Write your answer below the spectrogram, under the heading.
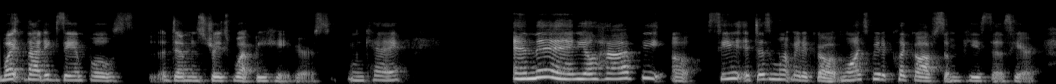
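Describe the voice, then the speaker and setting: A normal speaking voice from a woman at a medium pitch, with lively intonation at a fairly slow pace on a very clean recording with a silent background. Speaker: conference presenter. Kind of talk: presentation with website demo.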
